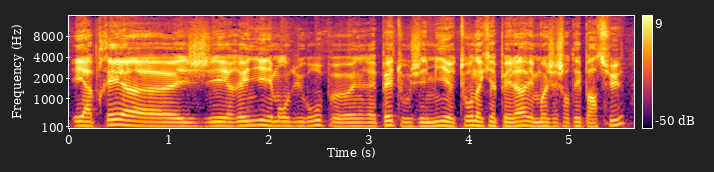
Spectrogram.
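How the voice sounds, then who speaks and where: A man's voice: mid-range voice, fairly even intonation, brisk, a bit bright. A man with an accent from France chatting casually as a guest in a radio interview, often searching for words and using slang. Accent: French from France. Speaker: band singer and lyricist, interview guest.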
